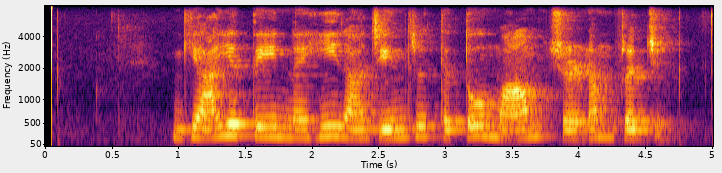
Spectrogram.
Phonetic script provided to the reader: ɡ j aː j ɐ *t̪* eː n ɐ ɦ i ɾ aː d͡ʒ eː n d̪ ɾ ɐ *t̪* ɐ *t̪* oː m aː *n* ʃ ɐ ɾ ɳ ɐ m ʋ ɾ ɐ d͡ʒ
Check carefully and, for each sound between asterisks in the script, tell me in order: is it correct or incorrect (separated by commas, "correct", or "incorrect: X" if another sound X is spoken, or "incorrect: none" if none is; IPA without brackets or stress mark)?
correct, correct, correct, incorrect: m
